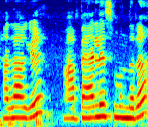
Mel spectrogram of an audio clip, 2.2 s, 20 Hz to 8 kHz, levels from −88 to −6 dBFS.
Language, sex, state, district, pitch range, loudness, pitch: Telugu, female, Andhra Pradesh, Annamaya, 240-280 Hz, -14 LUFS, 245 Hz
